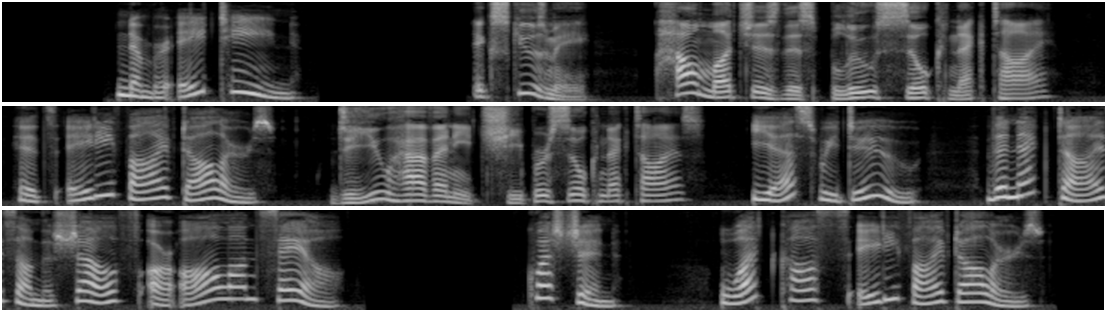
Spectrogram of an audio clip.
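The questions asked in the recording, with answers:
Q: What costs $85?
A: The blue silk necktie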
